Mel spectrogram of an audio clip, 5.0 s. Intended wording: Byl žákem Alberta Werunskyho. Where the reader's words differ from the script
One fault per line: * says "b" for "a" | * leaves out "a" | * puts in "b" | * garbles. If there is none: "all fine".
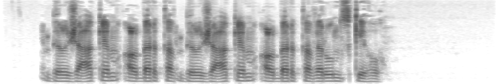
* puts in "byl žákem Alberta"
